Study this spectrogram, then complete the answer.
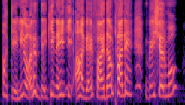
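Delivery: loud, high, indignant telling-off; furious scolding. Acted. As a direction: berate the shameless attackers. Woman scolds fleeing attackers. (गुस्से भरी ज़ोरदार फटकार)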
